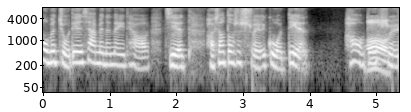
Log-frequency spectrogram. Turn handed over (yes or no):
yes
